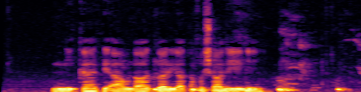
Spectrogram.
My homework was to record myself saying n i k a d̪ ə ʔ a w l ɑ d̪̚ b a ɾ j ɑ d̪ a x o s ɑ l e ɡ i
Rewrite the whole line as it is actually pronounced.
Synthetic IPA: n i k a d̪ ə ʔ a w l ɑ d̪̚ b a ɾ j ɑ t̪ a x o ʃ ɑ l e ɡ i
